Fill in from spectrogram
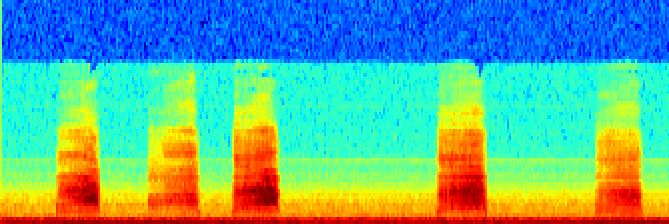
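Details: Nestling barn owl, wild, in a nest box used for research. Rasping, noisy hisses come in short bursts, three close together, then two more after a pause, with a constant low background hum.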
